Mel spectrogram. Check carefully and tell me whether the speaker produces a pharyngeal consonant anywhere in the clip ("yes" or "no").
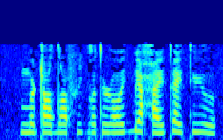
yes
